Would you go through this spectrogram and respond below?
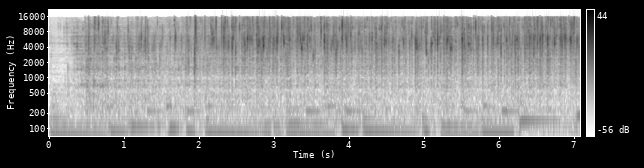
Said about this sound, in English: Set your pan on a medium heat and add enough oil to fry your bread.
